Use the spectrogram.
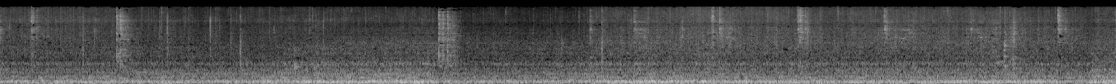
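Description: Spices being fried and stirred in a pan for vegetarian rava dosa, a steady continuous sizzle with intermittent scraping stir strokes, close and moderately loud, no talking.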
